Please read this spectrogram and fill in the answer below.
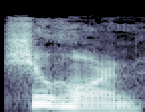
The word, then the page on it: shoehorn: American English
